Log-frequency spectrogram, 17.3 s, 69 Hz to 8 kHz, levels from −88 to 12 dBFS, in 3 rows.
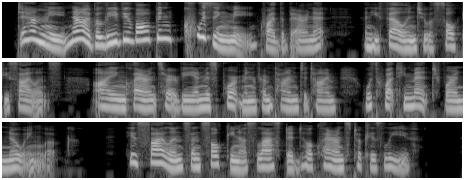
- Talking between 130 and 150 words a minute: No, average, 165 wpm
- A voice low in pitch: No, medium, 175 Hz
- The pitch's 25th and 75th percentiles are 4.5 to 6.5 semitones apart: Yes, average, 5.2 semitones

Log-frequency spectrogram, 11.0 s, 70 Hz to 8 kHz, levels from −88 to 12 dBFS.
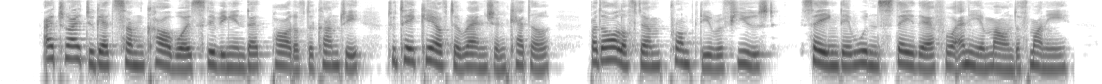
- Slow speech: No, average, 200 wpm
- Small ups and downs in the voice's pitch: No, average, 3.3 semitones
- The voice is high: Yes, high, 200 Hz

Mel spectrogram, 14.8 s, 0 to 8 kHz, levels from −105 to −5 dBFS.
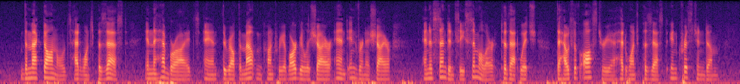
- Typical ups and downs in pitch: Yes, average, 3.3 semitones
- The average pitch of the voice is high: No, low, 120 Hz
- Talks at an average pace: No, slow, 130 wpm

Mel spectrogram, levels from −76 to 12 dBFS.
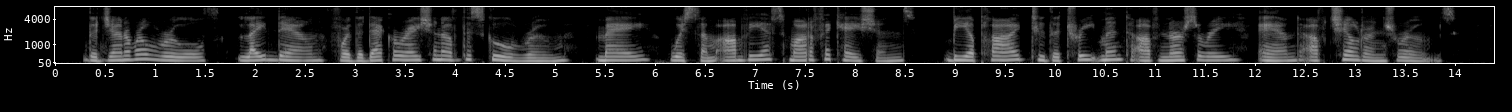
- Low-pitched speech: No, high, 190 Hz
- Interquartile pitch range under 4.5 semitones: Yes, average, 2.9 semitones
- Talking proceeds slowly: Yes, slow, 115 wpm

